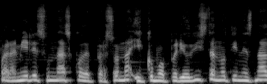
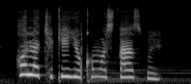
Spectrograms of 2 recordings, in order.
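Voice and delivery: put-on very high, quick, sweet, cutesy baby voice; 12 semitones higher, 4 dB quieter than usual. Act out the videos of Fer talking to her dog, in Fer's little voice for her dog. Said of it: "con otro tipo de vocecita de".

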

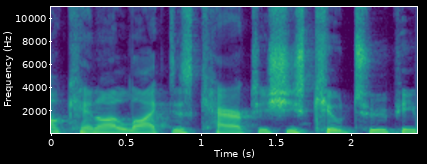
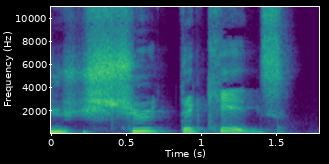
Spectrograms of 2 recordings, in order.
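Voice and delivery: high, loud yelling in a general's voice; 8 semitones higher than usual. Retelling a general yelling at his soldiers to shoot: retelling a general's yell. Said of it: "he's yelling at the soldiers".

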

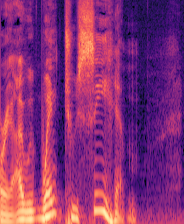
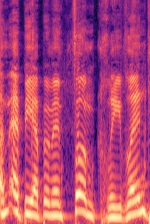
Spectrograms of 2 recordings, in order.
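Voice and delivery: put-on dopey kid voice, pitched higher; 6 semitones higher than usual. Speaker imitates a podcast guest character in an Epi Epperman voice. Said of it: "talks like this".

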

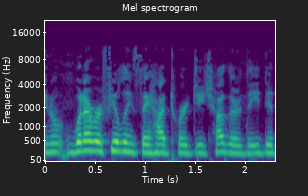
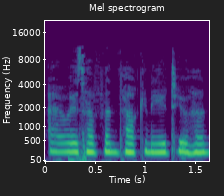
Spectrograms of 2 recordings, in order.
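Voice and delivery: very quiet, hushed voice. Answering a spouse's compliment on talking together: very quiet voice. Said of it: "gets super quiet".

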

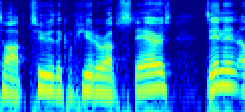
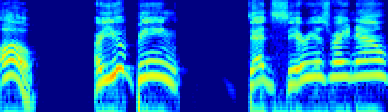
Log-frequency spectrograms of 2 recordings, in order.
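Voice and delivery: incredulous, disbelieving tone. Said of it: "And I go".

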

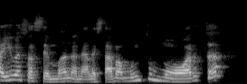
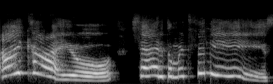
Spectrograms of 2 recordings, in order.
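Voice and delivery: put-on happy tone, very high, very slow, fake cheer; 13 semitones higher, 5 dB louder than usual. Retelling a contestant's reply to Caio: imitating Thaís's fake tone. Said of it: "até o tom de voz dela foi falso".

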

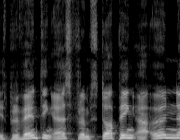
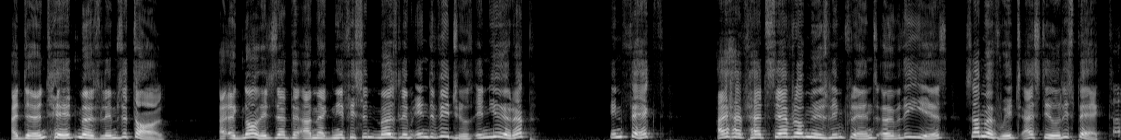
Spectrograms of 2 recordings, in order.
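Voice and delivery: awful, badly done, put-on Norwegian accent; 2 semitones higher than usual. Quoting what he follows up with, put on more of a terrible Norwegian accent. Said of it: "more terrible Norwegian accent".

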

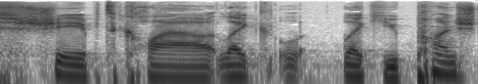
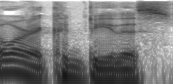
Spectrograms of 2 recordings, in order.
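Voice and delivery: mock mumbling voice; 2 semitones lower than usual. Imitating the Wikipedia writer adding one more theory: imitating someone mumbling. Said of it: "hear the Wikipedia guy just kinda mumbling".

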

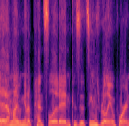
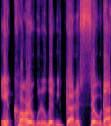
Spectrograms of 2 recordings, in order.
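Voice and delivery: imitated muttering under the breath. Retelling a remark made to a parent: imitating muttering under breath. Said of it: "I muttered under my breath".

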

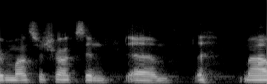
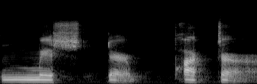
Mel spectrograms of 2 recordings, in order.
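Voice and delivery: swooping movie-villain voice with wide pitch swings; 3 dB quieter than usual. Joking about a film villain's line, doing a Hans Gruber impression. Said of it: "everyone loves it in Die Hard when he goes".

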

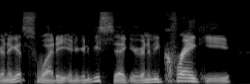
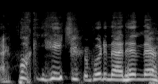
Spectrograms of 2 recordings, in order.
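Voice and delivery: mock very high, loud, shrieking screaming rant; 14 semitones higher, 5 dB louder than usual. Retelling how a guy left the booth to scream at them, imitating someone screaming. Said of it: "he just starts screaming at me".

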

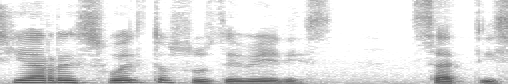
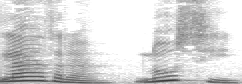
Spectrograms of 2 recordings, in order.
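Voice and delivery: loud, high-pitched calling shout; 8 semitones higher, 6 dB louder than usual. Narrator reads Minnie ordering Lucy again after Lucy stays silent, shouted. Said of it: "voceó".

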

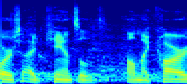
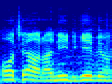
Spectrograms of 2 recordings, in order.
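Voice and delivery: put-on British accent, high-pitched; 10 semitones higher than usual. Speaker retells a man coming over while he sells stuff: Christopher St. Booth's British accent. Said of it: "in his British accent".

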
